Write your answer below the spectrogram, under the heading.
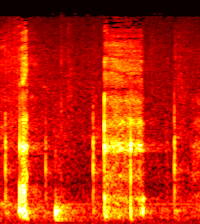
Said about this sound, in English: Don't you just love to hear those pages turn? I just had to wait for a moment and listen to that.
